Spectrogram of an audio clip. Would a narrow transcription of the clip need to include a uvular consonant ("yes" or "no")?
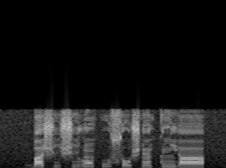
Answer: no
